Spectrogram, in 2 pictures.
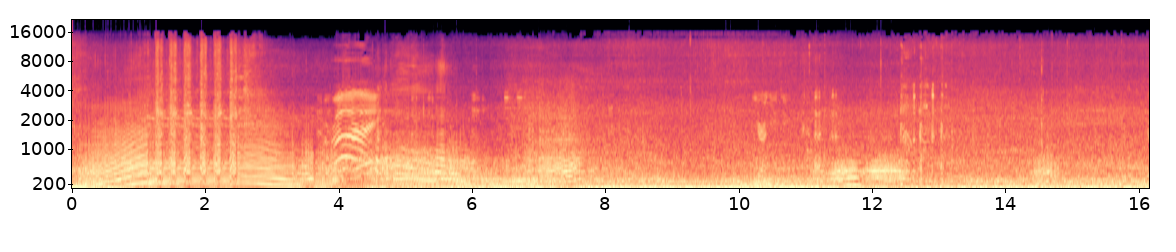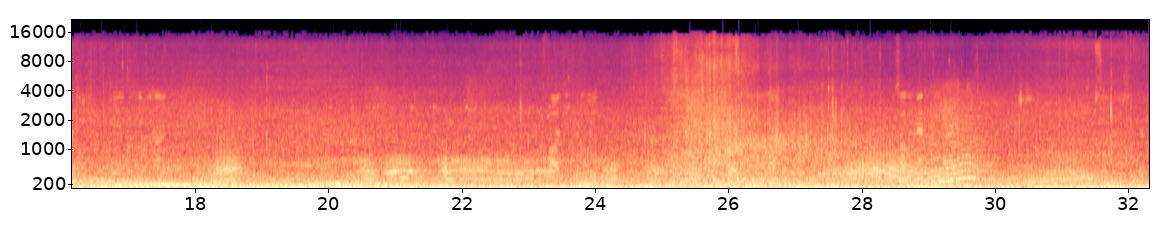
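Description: Cars, mostly Subaru Imprezas and WRXs, pulling out one after another, engines revving and exhaust notes rising and falling as each goes past. The loudest pass comes about 25 seconds in.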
